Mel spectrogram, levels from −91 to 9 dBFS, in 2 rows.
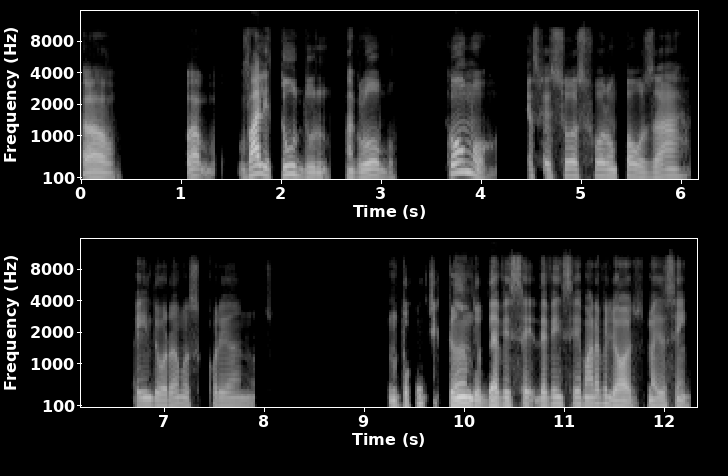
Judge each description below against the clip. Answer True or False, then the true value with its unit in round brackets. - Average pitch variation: True (3.0 semitones)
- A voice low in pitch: True (130 Hz)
